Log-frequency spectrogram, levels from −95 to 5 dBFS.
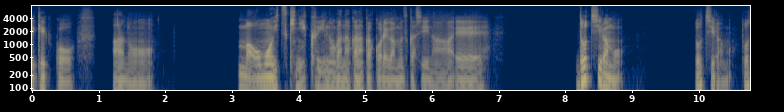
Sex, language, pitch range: male, Japanese, 70-110 Hz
